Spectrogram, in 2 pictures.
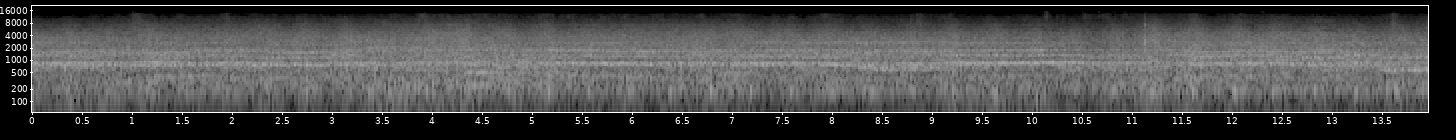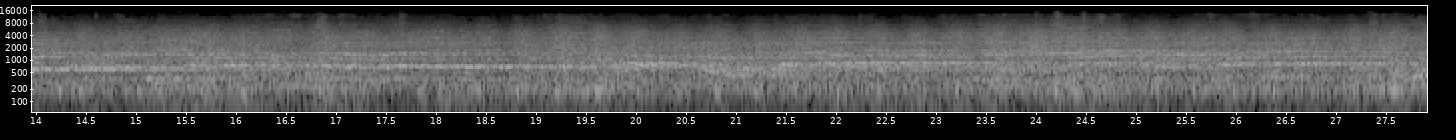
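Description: A brass band plays a lively tune in a large echoing stadium.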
